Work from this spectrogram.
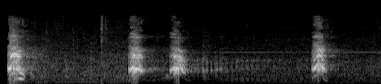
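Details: A pet dog barking loudly: four short, sharp barks spaced unevenly over a few seconds, with a quiet background between them.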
